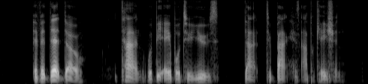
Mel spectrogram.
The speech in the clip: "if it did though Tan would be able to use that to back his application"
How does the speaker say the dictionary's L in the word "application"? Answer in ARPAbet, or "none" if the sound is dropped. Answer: L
